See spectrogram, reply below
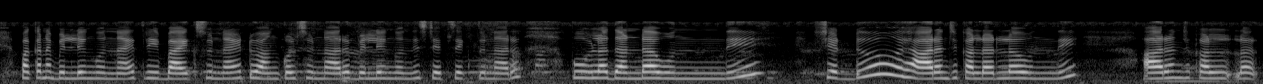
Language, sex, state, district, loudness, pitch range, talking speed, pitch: Telugu, female, Andhra Pradesh, Guntur, -25 LUFS, 275-300 Hz, 70 wpm, 280 Hz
